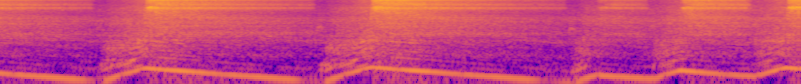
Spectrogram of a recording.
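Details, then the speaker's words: Budget turbocharged Mazda Miata with its eBay HKS-knockoff blow-off valve removed, free revs: revs climb and drop repeatedly, each lift-off followed by a sharp hissing whoosh; healthy engine. "man i love how that sounds"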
